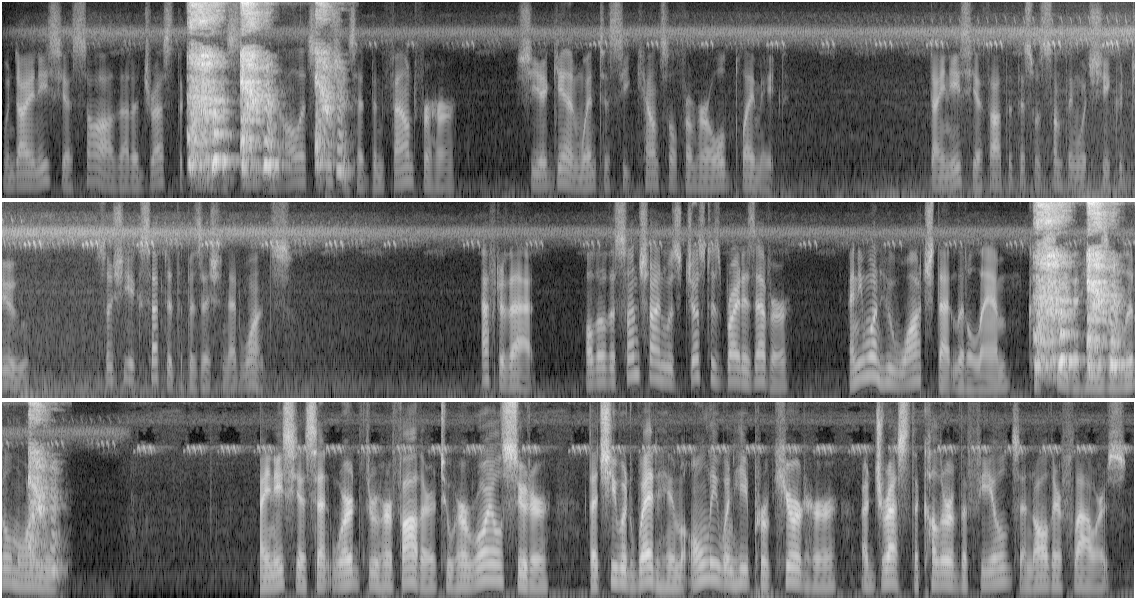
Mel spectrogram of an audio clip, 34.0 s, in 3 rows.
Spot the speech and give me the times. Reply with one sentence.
You can hear the speech from 0.0 to 7.9 s, from 9.2 to 14.3 s, from 16.1 to 19.2 s, from 19.8 to 23.2 s and from 25.2 to 33.9 s.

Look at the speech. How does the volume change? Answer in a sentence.
The volume of the speech goes up.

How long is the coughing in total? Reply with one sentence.
You can hear the coughing for 3 seconds altogether.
